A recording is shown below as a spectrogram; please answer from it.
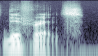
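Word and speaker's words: différance: intricate term of Dera spelled differance but pronounced as difference this time Thea used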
